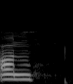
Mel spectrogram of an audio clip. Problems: background sounds at intervals, background conversations at intervals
